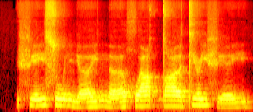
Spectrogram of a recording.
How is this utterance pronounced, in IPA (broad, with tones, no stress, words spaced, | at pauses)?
fʲe˧˥jsu˧nʲɜː˩˧jnɜː˩˧ χʷaː˧˥tˤdˤɜː˧tʲə˞˥j fʲeː˩˧j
